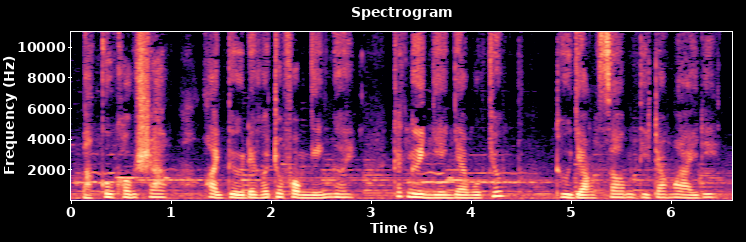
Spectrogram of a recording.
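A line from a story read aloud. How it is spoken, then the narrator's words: Soft laugh, reply. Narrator (Vietnamese): Ta khẽ cười một tiếng, đáp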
